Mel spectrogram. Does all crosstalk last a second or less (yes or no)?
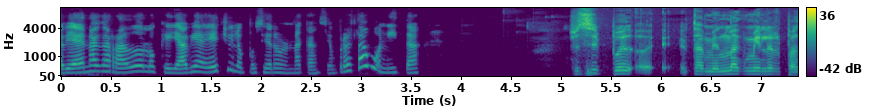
yes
